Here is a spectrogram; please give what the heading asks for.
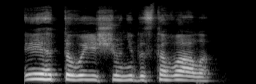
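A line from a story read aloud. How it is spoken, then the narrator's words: Moaning. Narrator (Russian): простонала пассажирка в темном углу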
